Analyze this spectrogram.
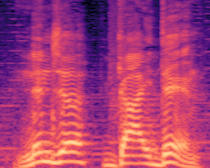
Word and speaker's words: Ninja Gaiden: So right now, I like to present five of my favorite games along with the correct pronunciations of their titles. Number one, Ico. Number two, Ninja Gaiden.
